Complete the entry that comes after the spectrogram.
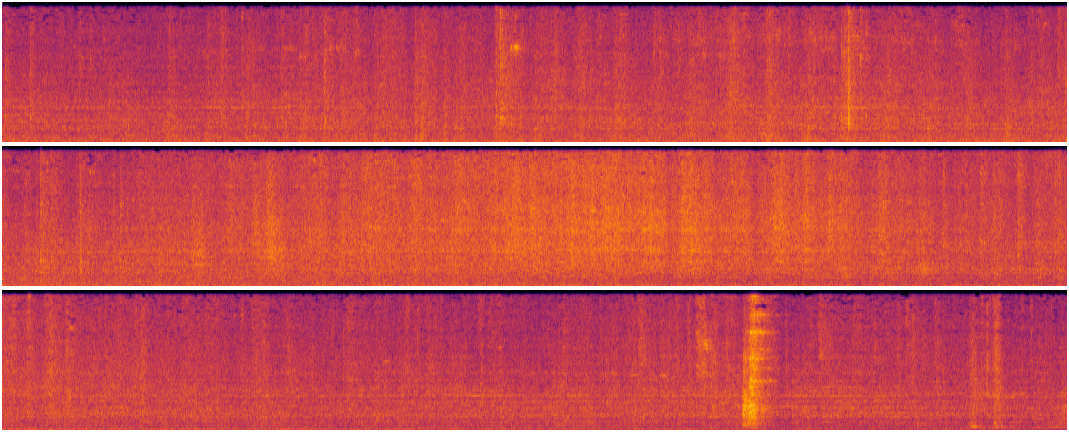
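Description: Freight train cars rolling past: a steady rumble and clatter of steel wheels on the rails. A single sharp knock comes near the end, and the sound then falls away as the last cars go by.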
